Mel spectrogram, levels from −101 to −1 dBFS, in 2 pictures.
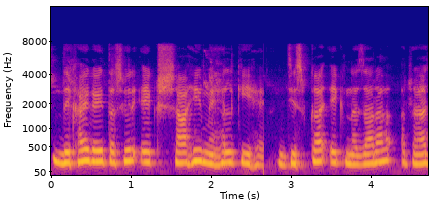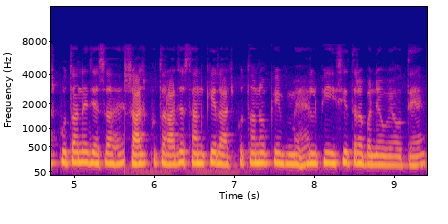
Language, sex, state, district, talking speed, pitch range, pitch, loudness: Hindi, male, Rajasthan, Nagaur, 180 wpm, 170-195 Hz, 185 Hz, -24 LUFS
